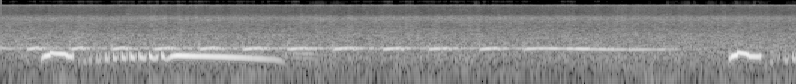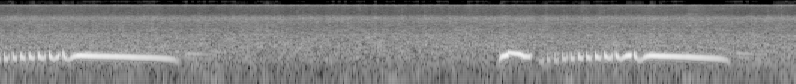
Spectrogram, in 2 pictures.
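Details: A turtle dove sings three cooing phrases roughly four seconds apart: a clipped opening note, a pulsed trill and a sliding, falling coo. A long, steady, higher whistled tone runs alongside the first phrase.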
